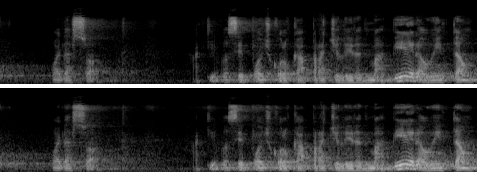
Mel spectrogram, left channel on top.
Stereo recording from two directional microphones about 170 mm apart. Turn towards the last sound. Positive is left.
turn(degrees=5)  # may be behind; listen again after turning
